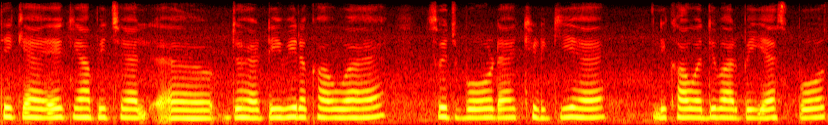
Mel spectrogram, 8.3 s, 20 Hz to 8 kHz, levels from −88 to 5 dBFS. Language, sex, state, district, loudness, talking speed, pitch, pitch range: Hindi, female, Haryana, Jhajjar, -14 LUFS, 175 wpm, 205 Hz, 200-215 Hz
